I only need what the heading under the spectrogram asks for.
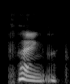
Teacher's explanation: Thank ini cara bacanya lidahnya digigit ya, digigit, tapi jangan terlalu keras ya. Antara gigi atas dan bawah.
